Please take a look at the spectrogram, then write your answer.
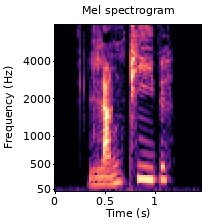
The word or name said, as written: langpibe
